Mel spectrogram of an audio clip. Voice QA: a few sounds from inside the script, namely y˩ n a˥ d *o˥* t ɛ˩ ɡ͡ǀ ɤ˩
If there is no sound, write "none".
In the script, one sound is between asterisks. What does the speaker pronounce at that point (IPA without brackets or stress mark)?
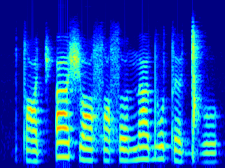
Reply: o˥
